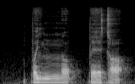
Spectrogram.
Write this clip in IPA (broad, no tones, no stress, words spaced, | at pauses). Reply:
pʌlʲnːɔpːɛɡɑ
